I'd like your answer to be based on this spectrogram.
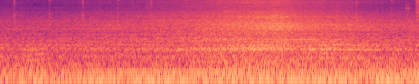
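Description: A truck rumbles past on the road, its steady low engine and tire roar swelling slightly midway, heard from inside a moving vehicle.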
